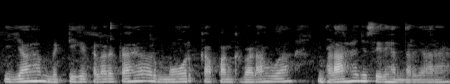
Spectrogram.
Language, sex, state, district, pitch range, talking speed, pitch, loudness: Hindi, male, Uttar Pradesh, Lalitpur, 115-135 Hz, 265 wpm, 125 Hz, -21 LUFS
